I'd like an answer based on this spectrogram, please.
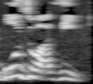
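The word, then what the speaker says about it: bourgeoisie: और इसको कहीं ना कहीं बुक्स में जो वर्ड यूज हो रहा है वो हो रहा है बोर्जुआजी, ठीक है। It's pronunciation is quite complicated but right है, मैं इसकी स्पेलिंग लिख रही हूँ यहाँ पे, बोर्जुआजी, ठीक है।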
